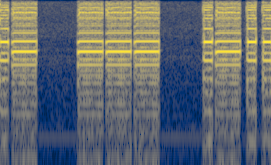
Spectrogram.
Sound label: Morse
